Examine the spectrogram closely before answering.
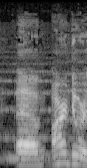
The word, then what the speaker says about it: Arandur: Arandur is spelled Aranduhr.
